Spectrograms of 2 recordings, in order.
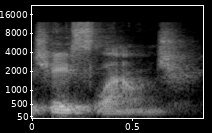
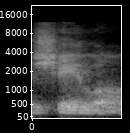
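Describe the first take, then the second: First: The second word rhymes with 'lounge'. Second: The second word sounds like 'long'. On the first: "the American way of pronouncing it" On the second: "The British way"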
